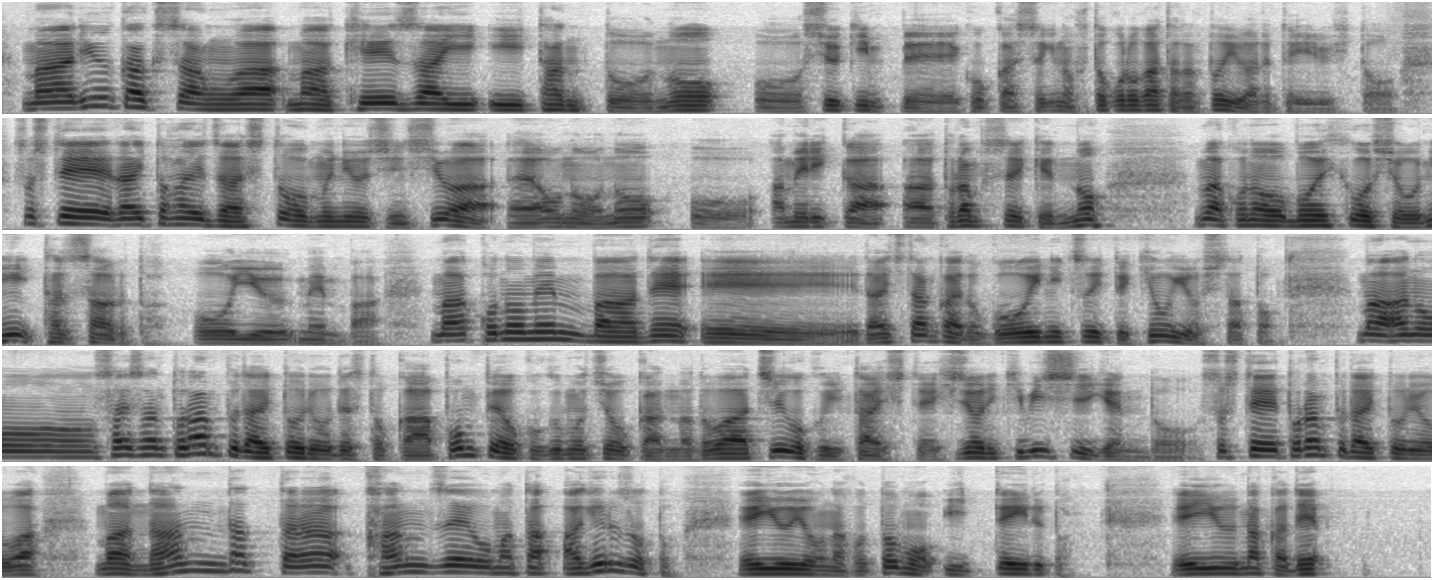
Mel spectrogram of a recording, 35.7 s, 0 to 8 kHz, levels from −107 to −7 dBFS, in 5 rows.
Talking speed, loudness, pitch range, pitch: 345 characters per minute, -25 LUFS, 105-150 Hz, 125 Hz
